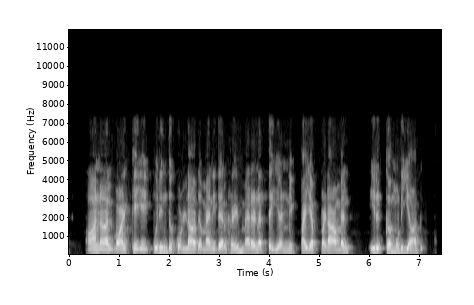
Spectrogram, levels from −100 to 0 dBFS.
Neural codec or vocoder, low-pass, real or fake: codec, 16 kHz, 8 kbps, FunCodec, trained on LibriTTS, 25 frames a second; 7.2 kHz; fake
